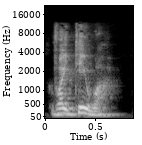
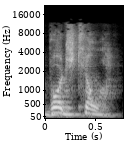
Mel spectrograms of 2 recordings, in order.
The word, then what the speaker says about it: Wojtyła: This is what John Paul II, when he got his doctoral thesis as, see if I can pronounce it, Karol Wojtyła. I think that's it. It's not Wojtyla.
